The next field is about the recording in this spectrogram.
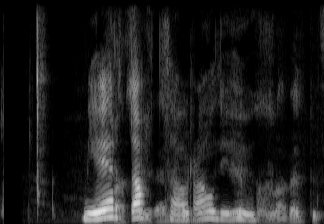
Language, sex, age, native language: Icelandic, female, 20-29, Icelandic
